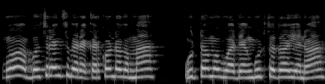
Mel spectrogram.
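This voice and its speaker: In a family comedy skit, an actress plays a quarrelsome, jealous village housewife with a rural Chikkaballapur Kannada accent. She rants and curses nonstop, shrill and rapid, though her voice itself has fairly even intonation and is a little mellow.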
